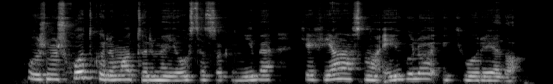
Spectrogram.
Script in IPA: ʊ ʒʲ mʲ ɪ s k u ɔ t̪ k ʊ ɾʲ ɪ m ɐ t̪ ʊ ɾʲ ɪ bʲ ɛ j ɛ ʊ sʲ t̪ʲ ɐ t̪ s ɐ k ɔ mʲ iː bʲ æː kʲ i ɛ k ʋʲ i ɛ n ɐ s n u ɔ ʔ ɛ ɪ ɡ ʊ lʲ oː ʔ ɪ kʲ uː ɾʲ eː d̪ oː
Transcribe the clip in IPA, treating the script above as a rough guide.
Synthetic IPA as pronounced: ʊ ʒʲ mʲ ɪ ʃ k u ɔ t̪ k ʊ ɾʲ ɪ m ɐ t̪ ʊ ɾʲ ɪ mʲ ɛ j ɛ ʊ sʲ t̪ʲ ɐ t̪ s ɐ k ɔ mʲ iː bʲ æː kʲ i ɛ k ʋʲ i ɛ n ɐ s n u ɔ ʔ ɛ ɪ ɡ ʊ lʲ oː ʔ ɪ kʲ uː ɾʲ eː d̪ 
